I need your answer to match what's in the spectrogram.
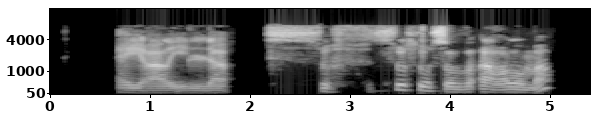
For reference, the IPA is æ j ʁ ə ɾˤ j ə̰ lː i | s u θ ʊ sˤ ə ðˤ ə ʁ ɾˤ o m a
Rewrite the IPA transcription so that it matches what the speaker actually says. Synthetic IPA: æ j ʁ ə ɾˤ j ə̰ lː æ | s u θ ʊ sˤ ə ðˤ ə ʁ ɾˤ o m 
